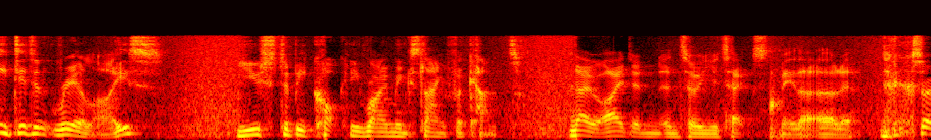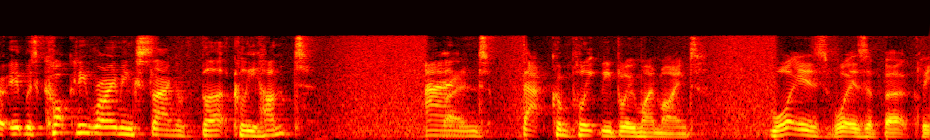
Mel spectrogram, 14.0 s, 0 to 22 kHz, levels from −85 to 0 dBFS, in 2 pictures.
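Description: Right from the start and all the way through, there's gain pumping: the level gets yanked down the moment the speech comes back in, by something like 25 dB. That's most likely the input gain set far too hot with a fast limiter clamping it on each loud syllable, so everything feels squashed. The room noise sits about 36 dB under the speech, and the call processing tops out around 8 kHz.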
